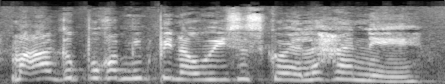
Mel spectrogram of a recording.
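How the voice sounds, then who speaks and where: A dutiful Filipino schoolgirl in a TV family drama, with a high, earnest voice. The recording has clear background noise. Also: lively intonation, quick pace. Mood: anxious. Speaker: actress in a TV drama.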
